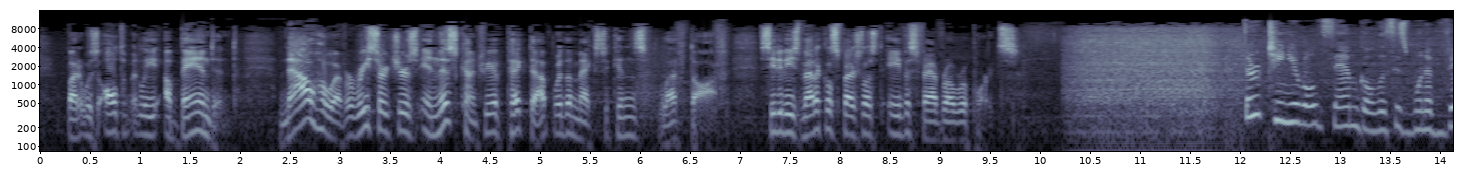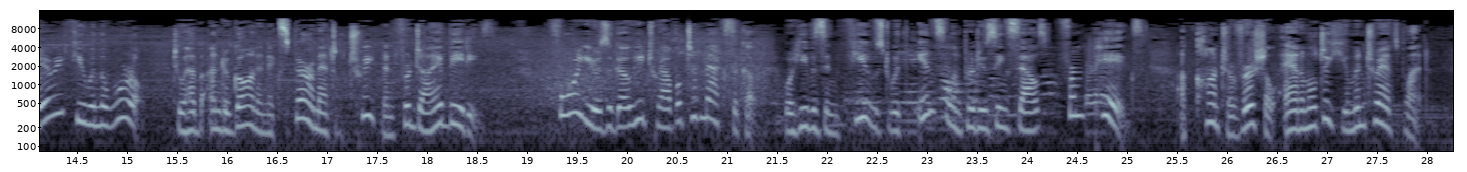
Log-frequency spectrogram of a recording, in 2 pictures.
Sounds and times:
Speech: 0.3 - 9.8, 12.1 - 18.6, 19.3 - 28.0.

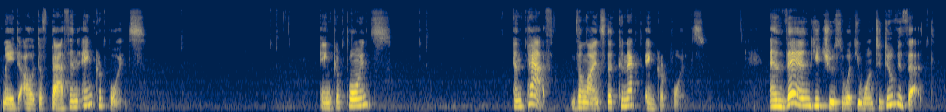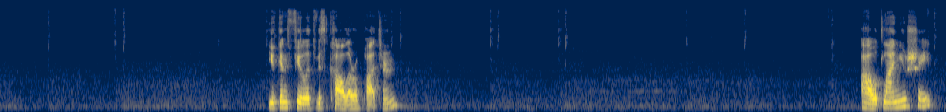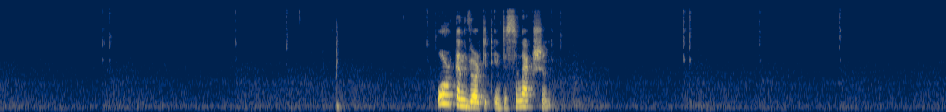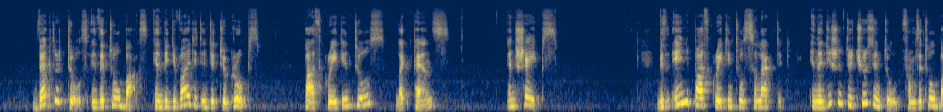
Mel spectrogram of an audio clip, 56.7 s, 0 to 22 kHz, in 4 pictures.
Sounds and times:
Speech: 0.0 - 2.2, 4.8 - 5.9, 7.7 - 10.6, 11.6 - 14.0, 18.2 - 20.2, 27.1 - 28.3, 34.9 - 36.8, 43.1 - 46.5, 47.2 - 49.4, 50.2 - 51.0, 52.4 - 56.7.

